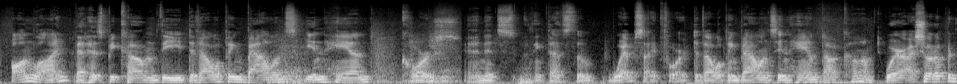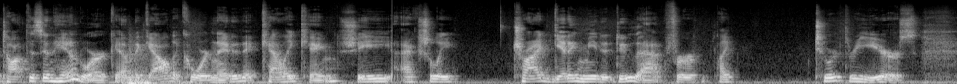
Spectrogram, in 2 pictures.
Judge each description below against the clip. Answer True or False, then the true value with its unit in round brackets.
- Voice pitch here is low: True (105 Hz)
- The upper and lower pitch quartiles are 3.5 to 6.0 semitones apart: True (4.2 semitones)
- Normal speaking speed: True (165 wpm)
